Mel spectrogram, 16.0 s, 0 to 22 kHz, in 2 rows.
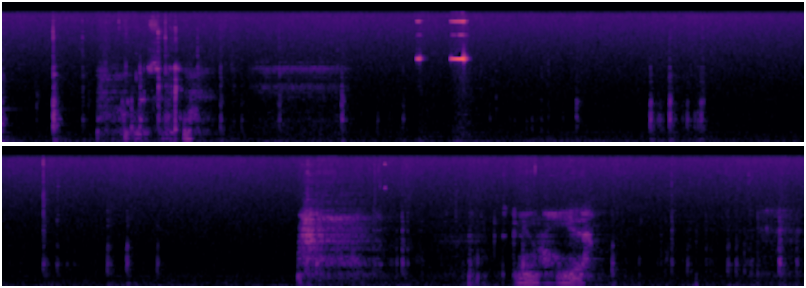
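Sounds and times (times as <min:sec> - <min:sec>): short high beeps: 0:04.5 - 0:04.7.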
